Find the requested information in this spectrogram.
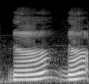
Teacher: Jadi kalau kita melafalkan huruf nun, kita perhatikan na, ada getaran di bagian rongga hidung. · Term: sifat gunnah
